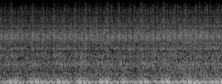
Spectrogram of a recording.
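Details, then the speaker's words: 1972 Triumph TR6 650 twin, 5-speed, oil-in-frame, single carb, idling: low, lumpy idle pulsing off rhythm; left cylinder runs hotter, left pipe blue (lean) and noisy on rev come-down; compression and valve checks planned. "It's just not right. Single carb bike, and the left cylinder is definitely running hotter than the right cylinder."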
